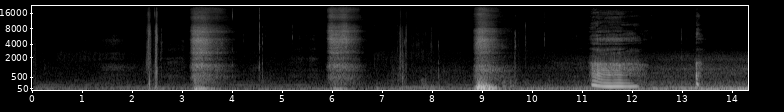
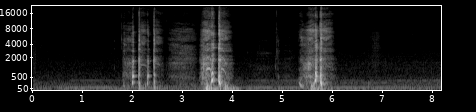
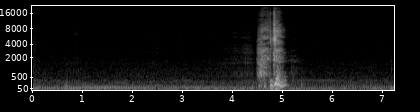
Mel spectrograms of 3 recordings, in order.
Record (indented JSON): {
  "exhalation_length": "14.3 s",
  "exhalation_amplitude": 2671,
  "exhalation_signal_mean_std_ratio": 0.45,
  "three_cough_length": "8.2 s",
  "three_cough_amplitude": 8579,
  "three_cough_signal_mean_std_ratio": 0.27,
  "cough_length": "7.3 s",
  "cough_amplitude": 2970,
  "cough_signal_mean_std_ratio": 0.31,
  "survey_phase": "alpha (2021-03-01 to 2021-08-12)",
  "age": "18-44",
  "gender": "Male",
  "wearing_mask": "No",
  "symptom_cough_any": true,
  "symptom_diarrhoea": true,
  "symptom_fatigue": true,
  "symptom_headache": true,
  "symptom_onset": "2 days",
  "smoker_status": "Never smoked",
  "respiratory_condition_asthma": false,
  "respiratory_condition_other": false,
  "recruitment_source": "Test and Trace",
  "submission_delay": "2 days",
  "covid_test_result": "Positive",
  "covid_test_method": "RT-qPCR",
  "covid_ct_value": 18.0,
  "covid_ct_gene": "ORF1ab gene",
  "covid_ct_mean": 18.8,
  "covid_viral_load": "690000 copies/ml",
  "covid_viral_load_category": "Low viral load (10K-1M copies/ml)"
}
